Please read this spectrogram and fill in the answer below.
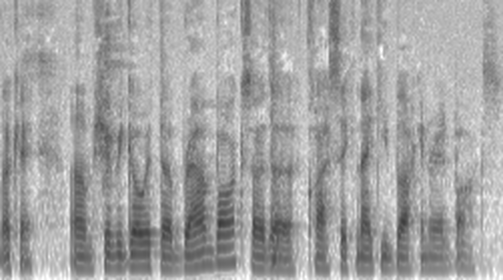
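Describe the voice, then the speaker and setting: This man has a very deep, low voice with a dark, mellow tone, soft-spoken and fairly even in intonation. He speaks at a fairly slow pace on a very clean recording with a silent background. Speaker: sneaker YouTuber. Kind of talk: casual sneaker review video.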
